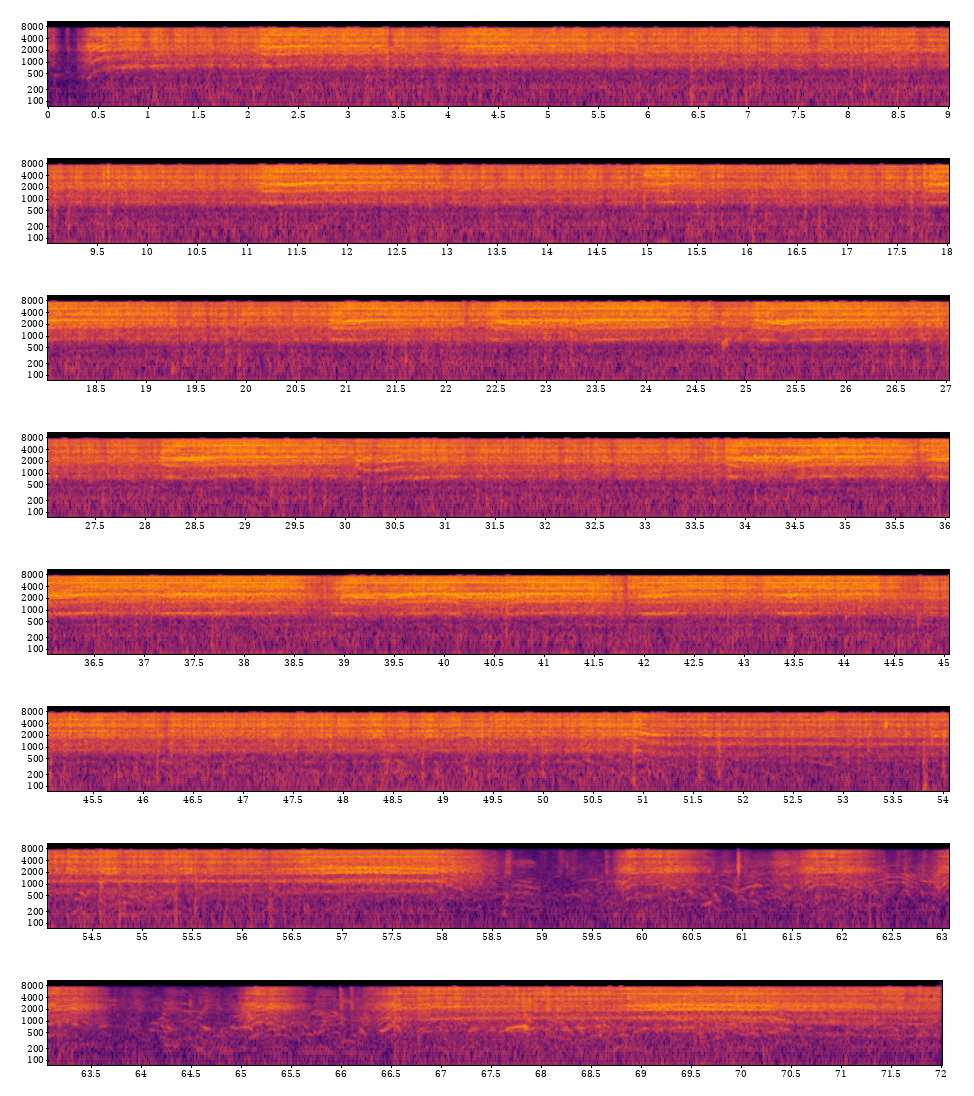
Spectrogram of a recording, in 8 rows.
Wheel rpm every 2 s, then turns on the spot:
120, 230, 230, 230, 230, 230, 230, 230, 230, 230, 230, 220, 230, 230, 230, 200, 230, 220, 220, 220, 220, 220, 230, 230, 230, 220, 160, 160, 160, 50, 30, 40, 20, 80, 160, 140.
none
